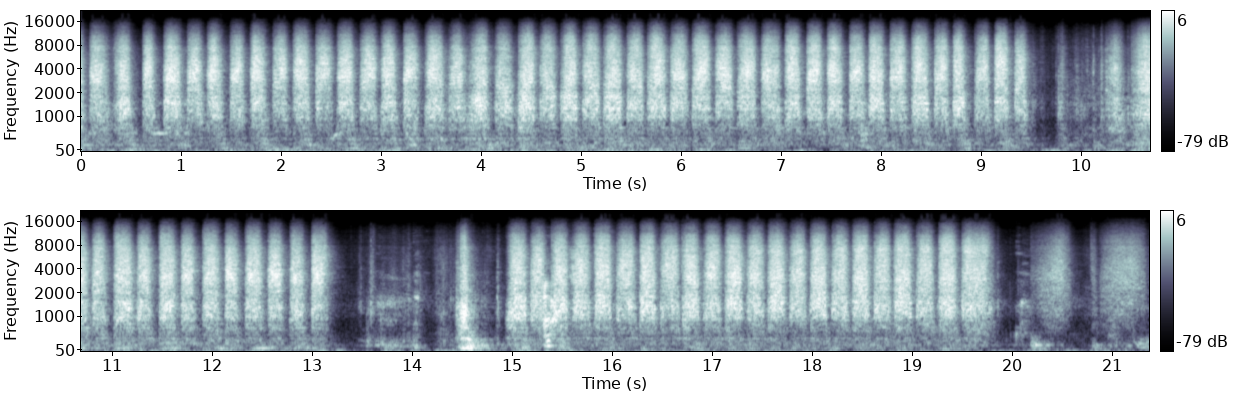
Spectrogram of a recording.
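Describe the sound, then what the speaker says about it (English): A vehicle surface is sanded back by hand before priming and painting in a garage, steady rapid rubbing strokes running for long stretches, close and loud, with a few short pauses. "So everything has to be sanded."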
